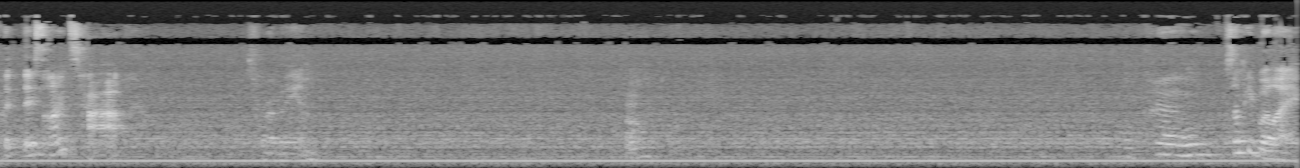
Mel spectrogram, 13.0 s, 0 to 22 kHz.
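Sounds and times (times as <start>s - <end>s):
low mechanical hum with hiss: 0.0s - 13.0s.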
